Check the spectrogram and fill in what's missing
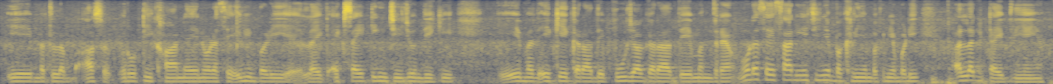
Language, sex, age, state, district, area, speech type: Dogri, male, 18-30, Jammu and Kashmir, Kathua, rural, spontaneous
